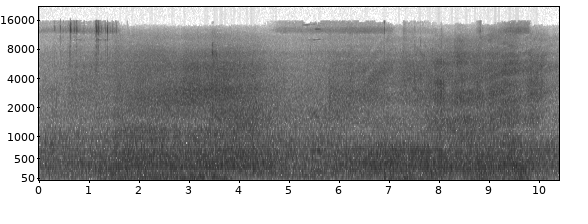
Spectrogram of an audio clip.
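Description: Ocean surf breaking and washing up the beach, with wind buffeting the microphone. The wash swells louder about two seconds in and eases off near the end.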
